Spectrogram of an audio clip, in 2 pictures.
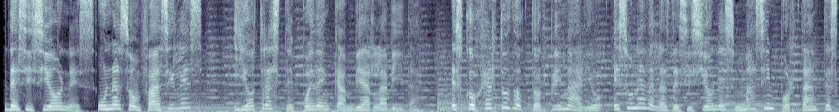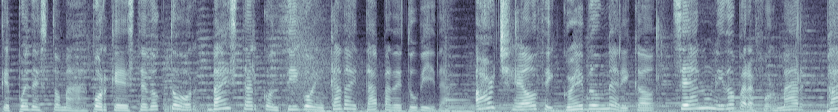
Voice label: SPANISH RADIO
